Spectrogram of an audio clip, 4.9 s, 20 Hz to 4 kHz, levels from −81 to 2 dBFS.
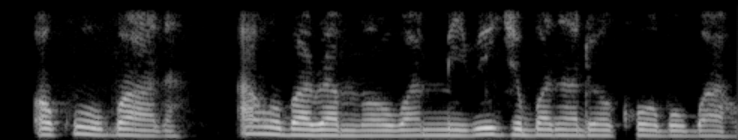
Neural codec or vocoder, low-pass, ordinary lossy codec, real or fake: none; 3.6 kHz; none; real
